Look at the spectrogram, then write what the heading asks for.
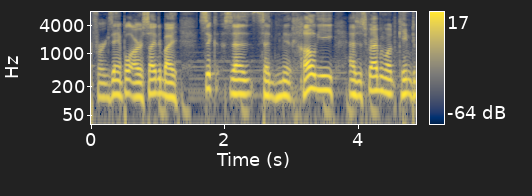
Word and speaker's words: Csikszentmihalyi: Gruz and Bueller, okay there, for example, are cited by Csikszentmihalyi as describing what came to be known as function salute, literally activity pleasure in early 20th century.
